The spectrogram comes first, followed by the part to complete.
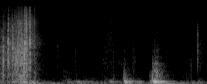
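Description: A tarot deck being shuffled by hand: a quick burst of riffling cards right at the start, then a few soft taps as the cards are handled.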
